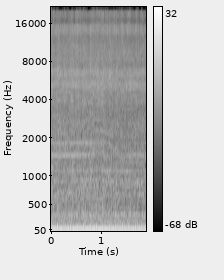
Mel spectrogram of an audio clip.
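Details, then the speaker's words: 1996 Ford Bronco V8 with recurring P0306 misfire: deep, even idle with no stumbles once a wire is moved out of the way; putting the wire back made the engine run rough, so the misfire is fixed. "If I put it back how was it like this, the engine starts fighting. You see that? Then I get it out of the way and then come back to normal."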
